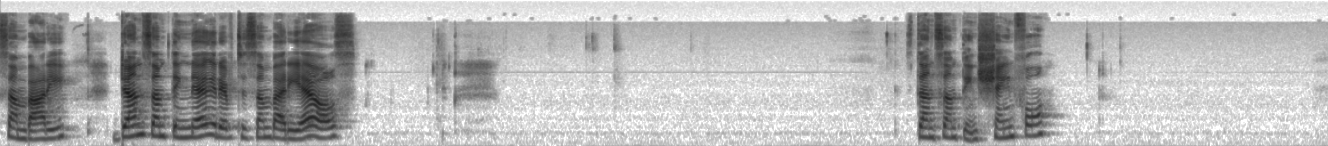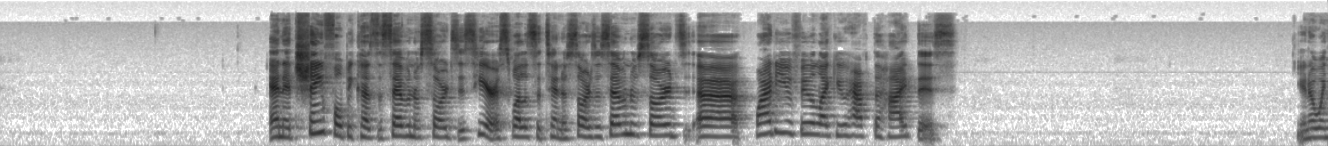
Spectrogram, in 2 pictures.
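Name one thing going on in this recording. A young woman speaks calmly and warmly into a close microphone, with pauses.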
